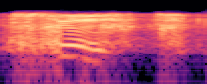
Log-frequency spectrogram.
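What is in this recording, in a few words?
Speech, Russian, air traffic control; Digits; DCS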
